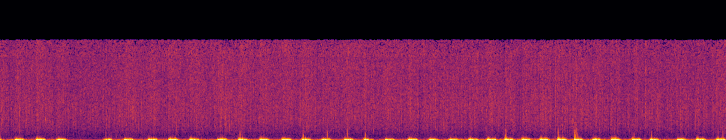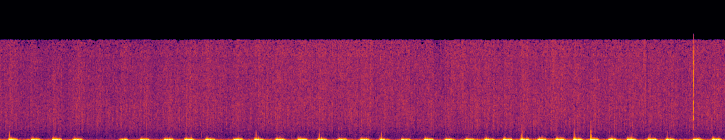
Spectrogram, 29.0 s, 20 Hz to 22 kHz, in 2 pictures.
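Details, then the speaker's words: Dog with mitral insufficiency: rapid heartbeat near 150 a minute, the holosystolic murmur so loud and prolonged that it obliterates the second heart sound, each beat one prolonged whooshing sound. "the holosystolic murmur is so loud and prolonged that the second heart sound is obliterated giving the impression of only one prolonged sound"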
